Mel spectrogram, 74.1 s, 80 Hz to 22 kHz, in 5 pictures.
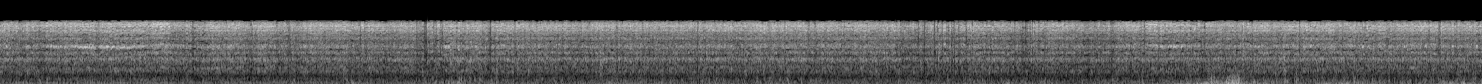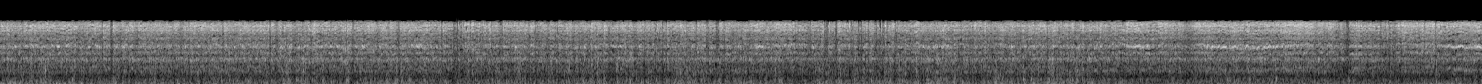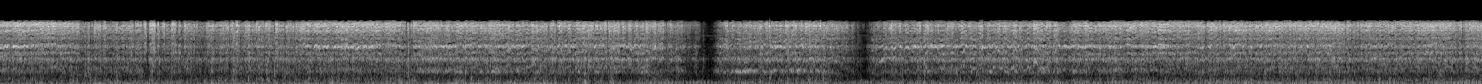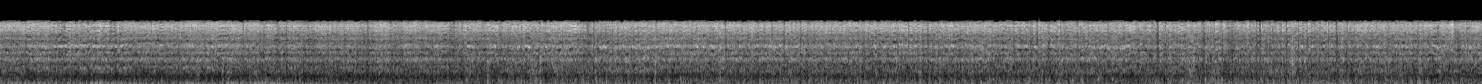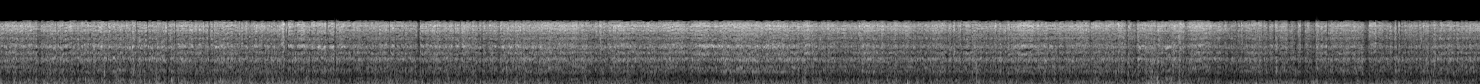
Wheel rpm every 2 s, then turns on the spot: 220, 230, 230, 230, 230, 240, 230, 230, 230, 230, 240, 230, 230, 220, 220, 230, 230, 200, 130, 140, 200, 230, 230, 230, 230, 230, 230, 230, 230, 230, 220, 220, 230, 230, 230, 230, 230.
none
